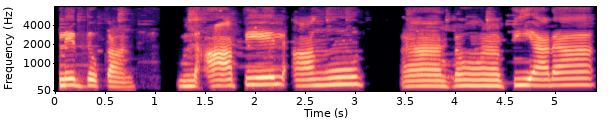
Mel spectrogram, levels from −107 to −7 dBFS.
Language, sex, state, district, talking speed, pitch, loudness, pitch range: Bengali, female, West Bengal, North 24 Parganas, 90 wpm, 210 Hz, -15 LUFS, 195-230 Hz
